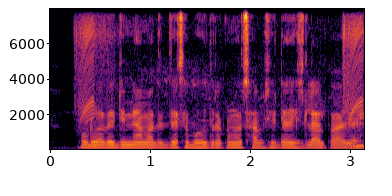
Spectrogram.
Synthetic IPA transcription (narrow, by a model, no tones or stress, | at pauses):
poɾwad̪eɾd͡ʒonːeamad̪eɾd̪ɛsʰeboɦut̪ɾɔkɔmeɾsabsiɖajslalpawad͡ʒae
